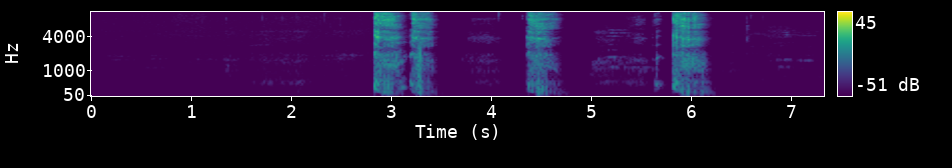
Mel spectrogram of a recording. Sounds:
Cough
